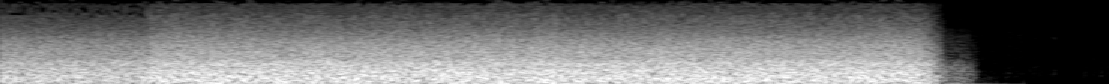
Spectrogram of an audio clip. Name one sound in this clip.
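A waterfall rushes and roars steadily.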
